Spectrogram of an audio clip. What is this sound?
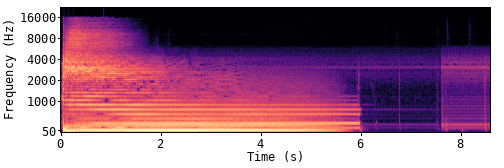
Guitar power chord + bass + kick + cymbal hit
